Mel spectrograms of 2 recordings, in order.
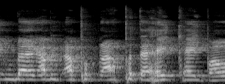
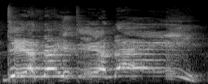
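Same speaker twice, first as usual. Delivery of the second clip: drawn-out dismayed shout; 8 semitones higher, slower than usual. Retold or imitated. Groaning at rapper's mistake.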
